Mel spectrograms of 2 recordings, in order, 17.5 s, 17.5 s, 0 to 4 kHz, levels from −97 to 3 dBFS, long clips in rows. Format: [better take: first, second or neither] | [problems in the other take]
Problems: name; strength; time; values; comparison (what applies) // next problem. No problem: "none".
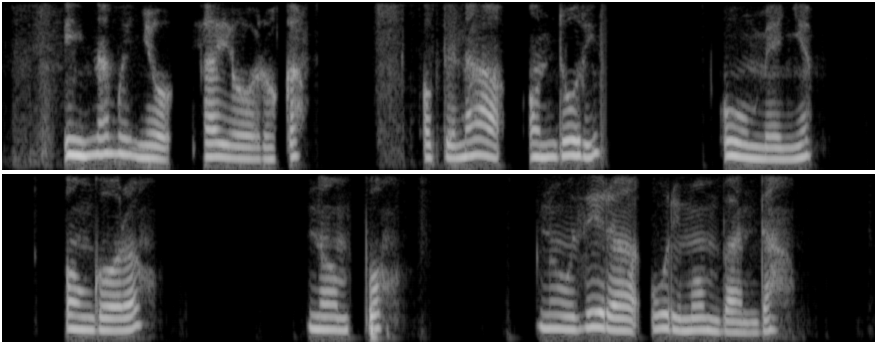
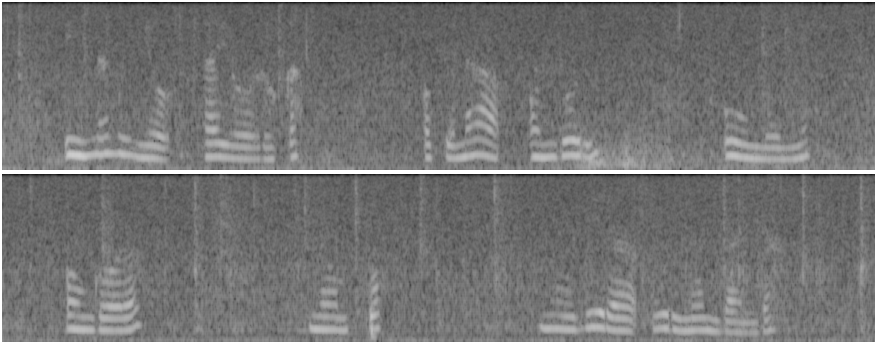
first | background sound (Rain); 7 dB below the speech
